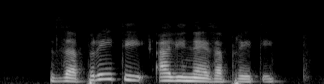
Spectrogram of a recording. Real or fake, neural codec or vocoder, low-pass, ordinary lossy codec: real; none; 19.8 kHz; Opus, 16 kbps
